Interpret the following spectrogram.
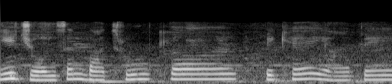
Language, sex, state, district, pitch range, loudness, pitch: Hindi, female, Punjab, Pathankot, 210-245 Hz, -16 LUFS, 235 Hz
